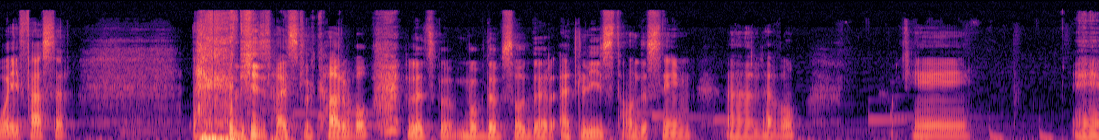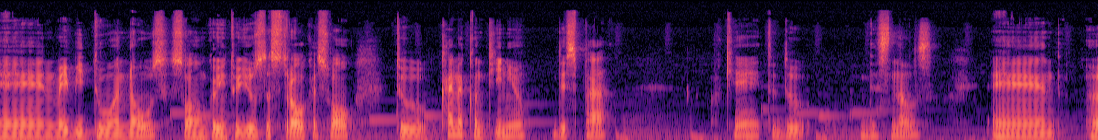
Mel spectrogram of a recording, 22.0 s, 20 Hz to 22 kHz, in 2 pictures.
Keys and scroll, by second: 0.5 v, 13.8 p, 19.9 v, 21.2 o.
